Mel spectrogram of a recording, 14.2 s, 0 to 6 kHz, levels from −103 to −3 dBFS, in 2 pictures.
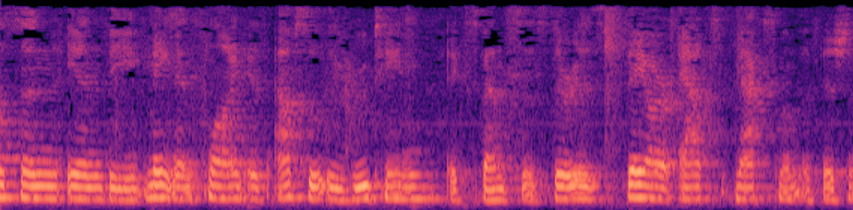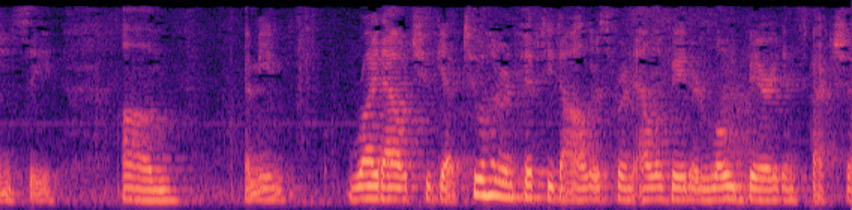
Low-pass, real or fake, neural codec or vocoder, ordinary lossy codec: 5.4 kHz; real; none; MP3, 24 kbps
